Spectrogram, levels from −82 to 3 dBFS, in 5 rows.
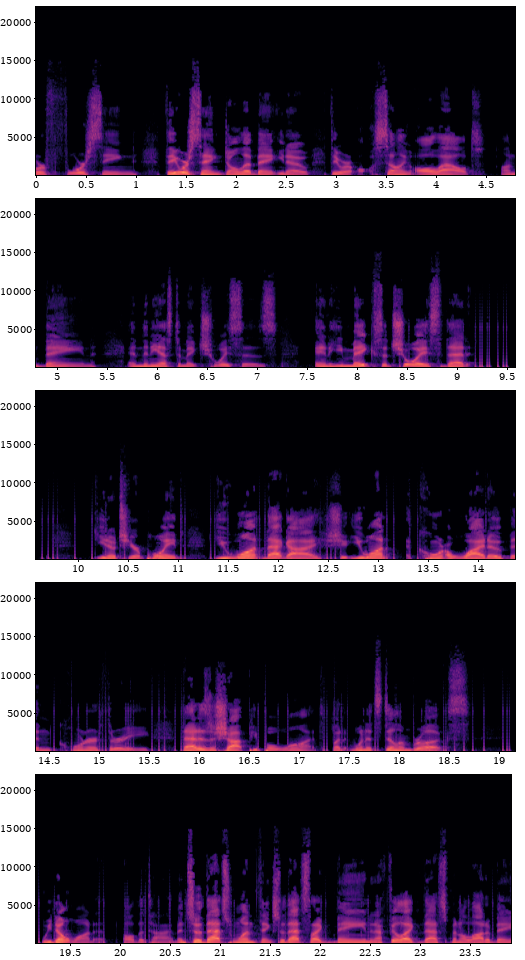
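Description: Speech clip with two problems. At 6.37 to 6.39 s and again at 10.79 s there's a short blip from damaged data in a compressed stream: corrupted bytes make the decoder misread frames, lose sync and hunt for the next header, so the sound briefly garbles. From 8.42 s to 23.73 s a train of clicks ticks over everything, including the pauses, at about 9.3 per second with irregular spacing, around 150 in all, peaking at roughly the level of the speech itself. The pulses look much alike, so the likely cause is interference from nearby equipment or a faulty connection injecting them.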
